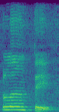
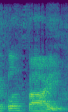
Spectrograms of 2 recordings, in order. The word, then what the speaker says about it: Plantae: reino plante a pessoal planta se escreve plantae mas como eu não me latinha e latinha gente no final da palavra a gente só pronunciou e a gente não pronuncia plantar é plante o ar fica mudando uma fechadinha não é tá então teu reino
